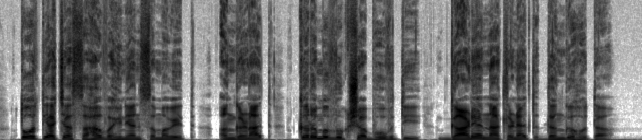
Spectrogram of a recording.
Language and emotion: Marathi, neutral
